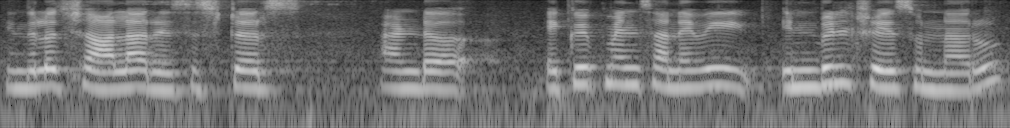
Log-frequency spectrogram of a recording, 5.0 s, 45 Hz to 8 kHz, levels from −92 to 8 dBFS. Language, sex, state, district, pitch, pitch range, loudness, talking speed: Telugu, female, Andhra Pradesh, Visakhapatnam, 230 Hz, 225-250 Hz, -17 LUFS, 105 wpm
